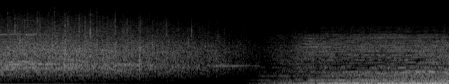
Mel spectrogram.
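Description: Large audience applauding, the clapping fading out about two and a half seconds in. A low steady tone then comes in.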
